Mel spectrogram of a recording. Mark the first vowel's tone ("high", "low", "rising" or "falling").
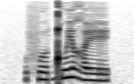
low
